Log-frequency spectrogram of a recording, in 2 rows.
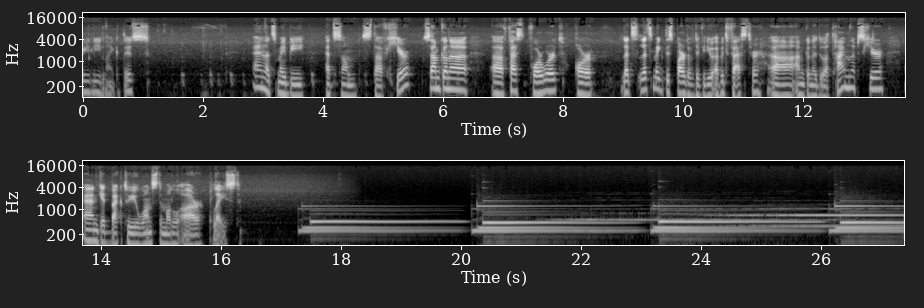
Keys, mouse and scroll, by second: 1.6 middle click, 2.1 shift+middle click, 2.4 middle click, 2.7-3.0 scroll up 2, 3.8 middle click, 4.4 shift+middle click, 4.8 middle click, 11.1-11.5 scroll down 1.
